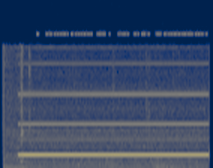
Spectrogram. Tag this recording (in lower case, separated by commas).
bell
